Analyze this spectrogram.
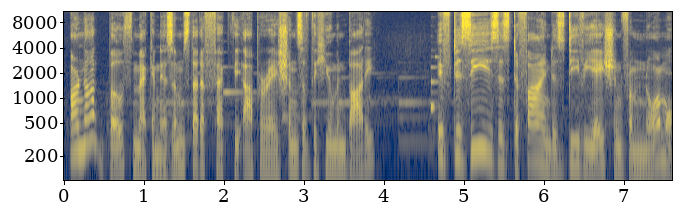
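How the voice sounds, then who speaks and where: A man voicing a composed physician in a video game who speaks in a measured, calm and reflective way. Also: on the high side. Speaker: doctor.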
